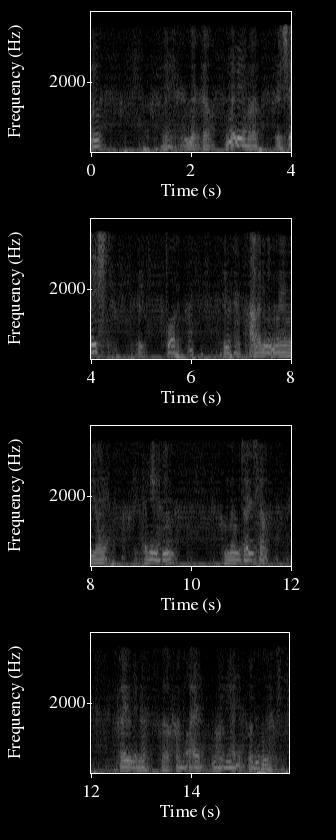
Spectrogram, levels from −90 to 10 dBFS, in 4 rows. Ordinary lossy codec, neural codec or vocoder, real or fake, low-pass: AAC, 16 kbps; codec, 16 kHz, 0.5 kbps, FreqCodec, smaller model; fake; 3.6 kHz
